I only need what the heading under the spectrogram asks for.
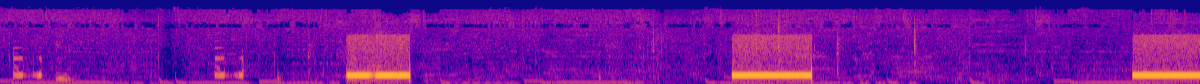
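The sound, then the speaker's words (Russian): Telephone ringback tones sound while a call is placed again: three long, steady, mid-pitched beeps about five seconds apart. Near silence and a few faint short noises fill the gaps. “Так, сейчас еще раз ей перезвоню.”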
